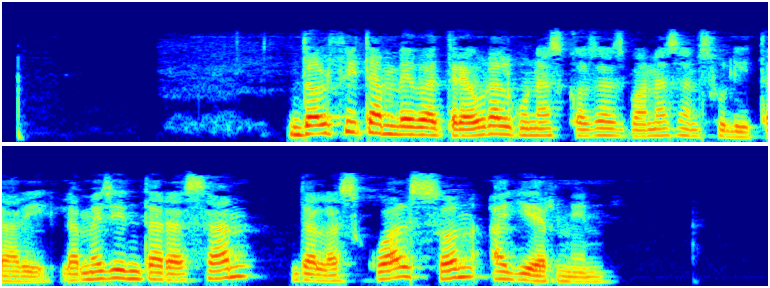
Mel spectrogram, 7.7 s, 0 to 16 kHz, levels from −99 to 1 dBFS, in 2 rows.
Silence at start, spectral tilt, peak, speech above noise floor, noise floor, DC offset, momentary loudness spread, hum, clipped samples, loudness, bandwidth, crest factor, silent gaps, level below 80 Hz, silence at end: 1.45 s; -6 dB/octave; -2 dBFS; 64 dB; -81 dBFS; under 0.1%; 9 LU; none; under 0.1%; -18 LUFS; 7.8 kHz; 16 dB; none; -62 dBFS; 0.8 s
